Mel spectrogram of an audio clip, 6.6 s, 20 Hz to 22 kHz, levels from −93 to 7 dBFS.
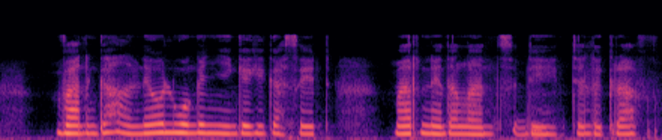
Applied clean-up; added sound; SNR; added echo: none; none; none; none.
